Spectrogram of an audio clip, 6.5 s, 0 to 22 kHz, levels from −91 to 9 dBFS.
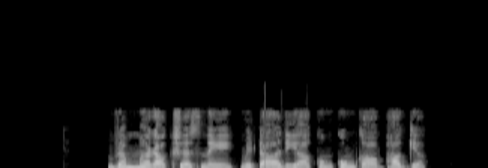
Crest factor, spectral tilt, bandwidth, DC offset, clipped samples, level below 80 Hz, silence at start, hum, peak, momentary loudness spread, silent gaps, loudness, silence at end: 18 dB; -4.5 dB/octave; 8 kHz; under 0.1%; under 0.1%; -68 dBFS; 1.45 s; none; -6 dBFS; 8 LU; none; -23 LUFS; 0.85 s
